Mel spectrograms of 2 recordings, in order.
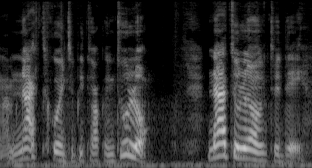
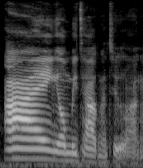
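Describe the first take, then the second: First: Playful, badly faked Jamaican accent; mock Jamaican accent. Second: Said in the usual way. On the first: Vlogger promising viewers a short talk, mock Jamaican accent. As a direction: put on a silly, wobbly Jamaican accent. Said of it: "That's me doing a, a whack accent".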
